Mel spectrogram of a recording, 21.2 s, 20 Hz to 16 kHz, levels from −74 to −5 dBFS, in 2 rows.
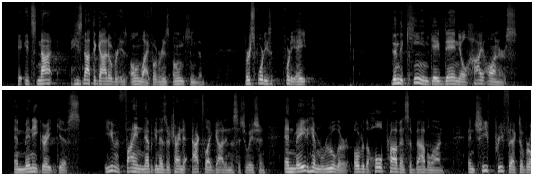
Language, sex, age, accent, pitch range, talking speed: English, male, 30-49, American, 105-140 Hz, 150 wpm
